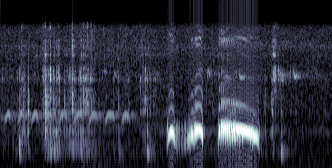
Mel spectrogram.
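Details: Decoy spotted dove in training, Isan, Thailand, third session, singing ขันลงกุกวัย with full middle note: one phrase of two hoots and a long descending coo, preceded by scattered clicks and soft chirps.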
